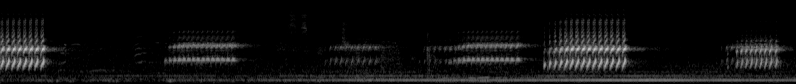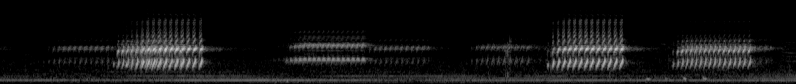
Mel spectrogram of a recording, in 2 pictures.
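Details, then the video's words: Several tree frogs in a calling chorus, loud pulsed rasping bursts trading with quieter nasal notes, roughly a dozen calls over the stretch, with a constant low hum in the background. "Tree frogs"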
